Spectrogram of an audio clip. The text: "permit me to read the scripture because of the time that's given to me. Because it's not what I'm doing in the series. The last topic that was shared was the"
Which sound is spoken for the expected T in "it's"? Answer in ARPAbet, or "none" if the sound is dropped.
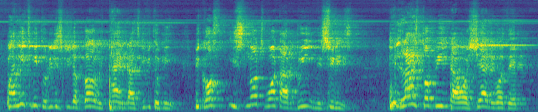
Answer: T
